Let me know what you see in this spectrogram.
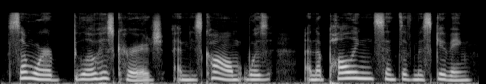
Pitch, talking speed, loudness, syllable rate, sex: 230 Hz, 160 wpm, -17 LUFS, 5.7 syllables/s, female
